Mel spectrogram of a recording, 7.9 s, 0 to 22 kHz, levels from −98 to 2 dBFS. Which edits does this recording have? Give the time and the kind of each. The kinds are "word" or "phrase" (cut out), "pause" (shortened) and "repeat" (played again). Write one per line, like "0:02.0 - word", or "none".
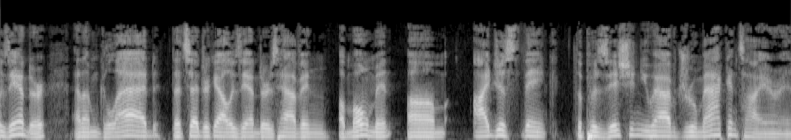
0:01.7 - pause
0:03.3 - pause
0:04.0 - pause
0:05.6 - pause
